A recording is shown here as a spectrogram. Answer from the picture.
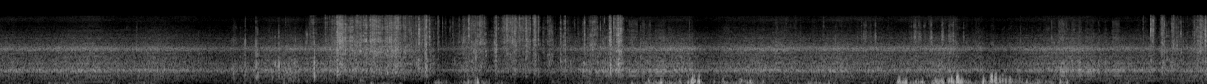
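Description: Dry palmetto frond rustling and crackling as it is handled, the crackle densest a few seconds in and again near the end. Wind buffets the microphone in the second half.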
